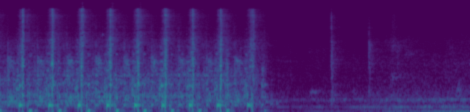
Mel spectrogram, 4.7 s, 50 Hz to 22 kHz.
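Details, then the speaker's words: 1969 Bolens 850 tractor, Wisconsin S8D 8.25 hp engine after 3 years sitting, some throttle and choke: slow even huffs about three to four a second while cranking, never fires; owner suspects very low compression. "It's like it's trying to do something, but it can't. See, it just doesn't have enough guts to do anything, I guess."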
